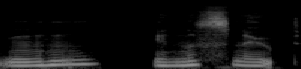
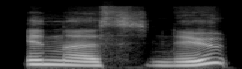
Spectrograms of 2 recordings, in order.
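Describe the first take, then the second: First: Very soft, understated retold reply; quiet confirmation. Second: Slow, incredulous repeat with a rising end; questioning echo. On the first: Woman confirms her silly word to her husband, very quiet matter-of-fact reply. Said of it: "I'm like". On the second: Retold or imitated. Husband queries her odd word for nose, slow questioning echo. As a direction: imitate him querying the words, drawn out. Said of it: "He was like".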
